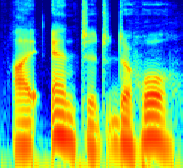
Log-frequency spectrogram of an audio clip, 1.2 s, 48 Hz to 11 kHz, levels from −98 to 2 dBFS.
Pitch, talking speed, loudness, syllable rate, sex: 110 Hz, 195 wpm, -17 LUFS, 6.2 syllables/s, male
